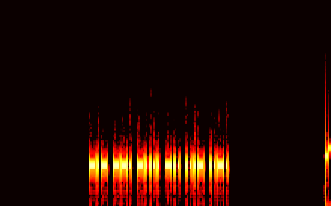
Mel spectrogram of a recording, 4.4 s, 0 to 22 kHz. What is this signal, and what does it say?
Morse code, heard as a keyed tone, about 42 wpm, 700 Hz. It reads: KG6DVF
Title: USA Call Signs - 3x Character Spacing - 45wpm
